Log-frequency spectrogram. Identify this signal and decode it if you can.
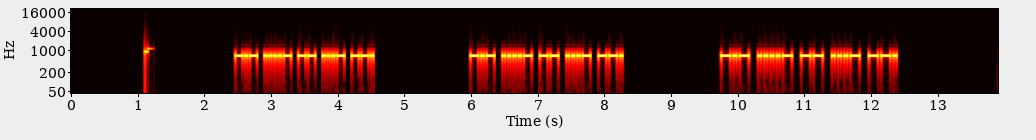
Morse code, heard as a keyed tone, about 31 wpm, 700 Hz. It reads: K4MVG K4MVG K4MVG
